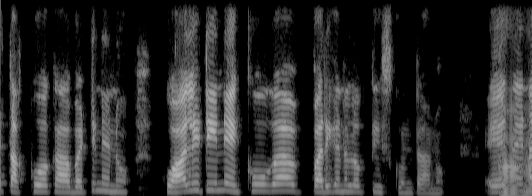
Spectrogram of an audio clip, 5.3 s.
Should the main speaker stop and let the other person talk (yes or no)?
yes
